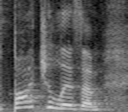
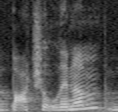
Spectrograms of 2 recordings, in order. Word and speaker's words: botulinum: all know is botulism like I hear people say it's botulism it's not the correct way to say it it's a botulinum but botulism as you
